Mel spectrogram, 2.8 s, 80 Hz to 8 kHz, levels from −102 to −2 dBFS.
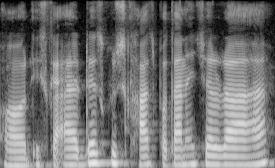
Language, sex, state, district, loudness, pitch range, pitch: Hindi, male, Bihar, Patna, -19 LUFS, 140-155 Hz, 145 Hz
